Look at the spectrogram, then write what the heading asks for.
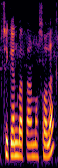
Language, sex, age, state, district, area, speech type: Assamese, female, 18-30, Assam, Dibrugarh, rural, spontaneous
